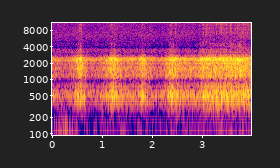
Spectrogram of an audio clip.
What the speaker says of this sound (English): Listen for the static on the radio.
